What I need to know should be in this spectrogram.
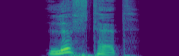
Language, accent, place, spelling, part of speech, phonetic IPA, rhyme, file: German, Germany, Berlin, lüftet, verb, [ˈlʏftət], -ʏftət, De-lüftet.ogg
- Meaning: inflection of lüften: 1. third-person singular present 2. second-person plural present 3. second-person plural subjunctive I 4. plural imperative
